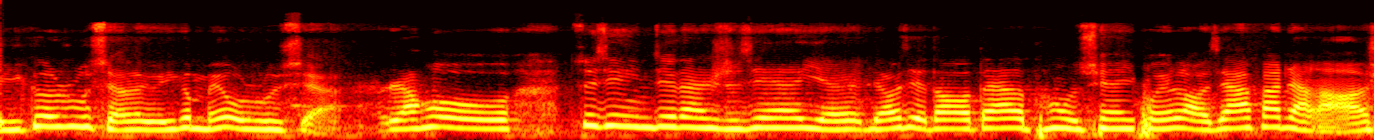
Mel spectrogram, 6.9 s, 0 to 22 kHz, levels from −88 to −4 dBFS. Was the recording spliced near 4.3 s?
no; 2 cuts; at 1.9 s, 5.7 s

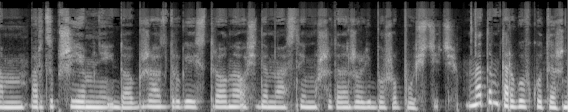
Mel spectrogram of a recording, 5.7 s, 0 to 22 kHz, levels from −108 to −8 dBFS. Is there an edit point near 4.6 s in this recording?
yes; 1 cut; at 4.6 s

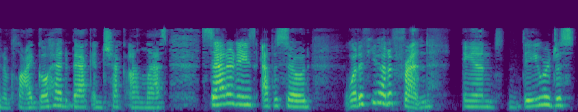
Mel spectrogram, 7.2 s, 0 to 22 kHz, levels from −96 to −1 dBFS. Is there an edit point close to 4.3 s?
yes; 1 cut; at 4.3 s

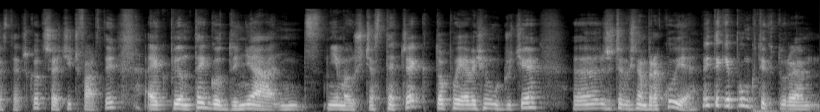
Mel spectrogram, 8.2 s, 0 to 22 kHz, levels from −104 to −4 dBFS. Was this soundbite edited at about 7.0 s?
yes; 1 cut; at 7.0 s

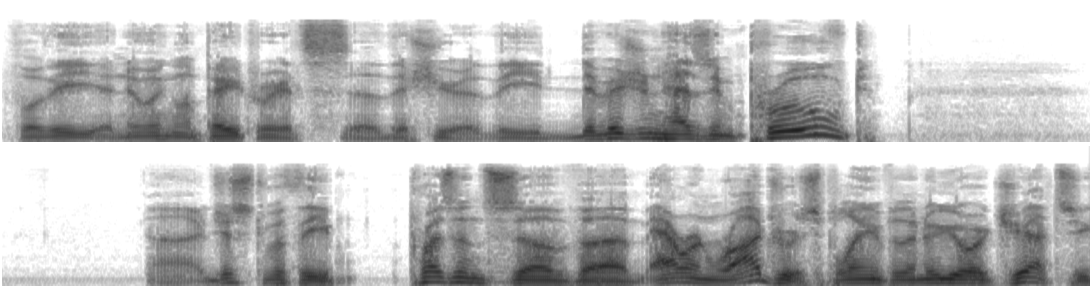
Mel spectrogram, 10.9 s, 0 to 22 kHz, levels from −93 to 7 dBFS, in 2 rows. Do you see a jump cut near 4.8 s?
no; 0 cuts

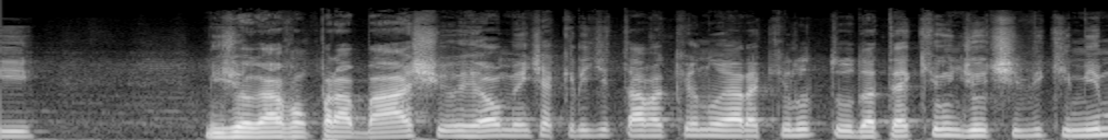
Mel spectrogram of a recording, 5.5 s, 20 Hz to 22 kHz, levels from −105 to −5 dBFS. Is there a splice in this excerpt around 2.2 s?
no; 0 cuts

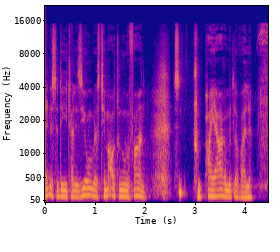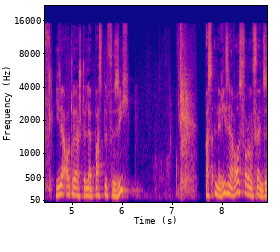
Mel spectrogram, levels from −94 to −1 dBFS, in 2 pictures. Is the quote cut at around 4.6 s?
yes; 1 cut; at 4.6 s

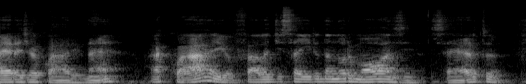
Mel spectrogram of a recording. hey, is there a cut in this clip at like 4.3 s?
yes; 2 cuts; at 1.4 s, 4.3 s

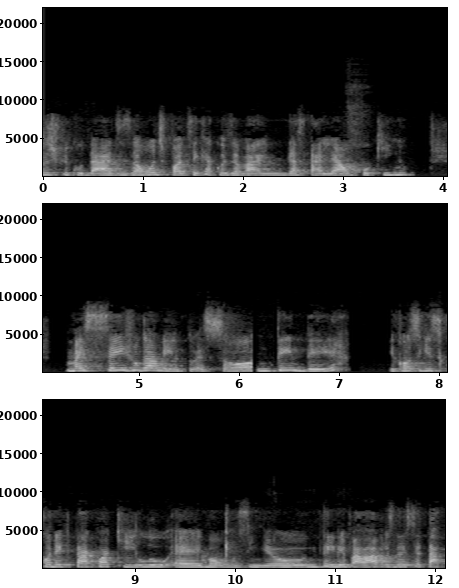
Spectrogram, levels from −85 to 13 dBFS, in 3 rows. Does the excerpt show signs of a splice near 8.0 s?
no; 2 cuts; at 6.1 s, 9.7 s

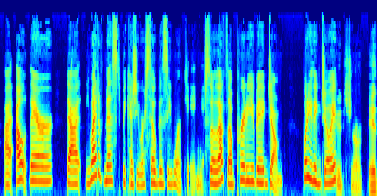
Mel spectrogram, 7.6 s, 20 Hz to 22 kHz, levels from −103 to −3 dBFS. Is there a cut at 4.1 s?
yes; 1 cut; at 4.1 s

